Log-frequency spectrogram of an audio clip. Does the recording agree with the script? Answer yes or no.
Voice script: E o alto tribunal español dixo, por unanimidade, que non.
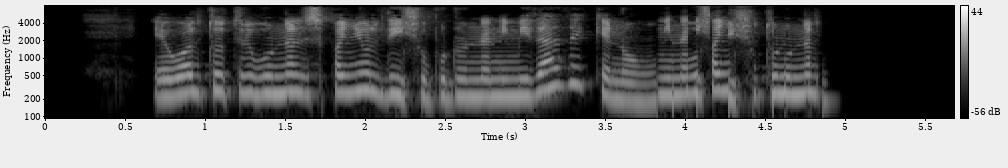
no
